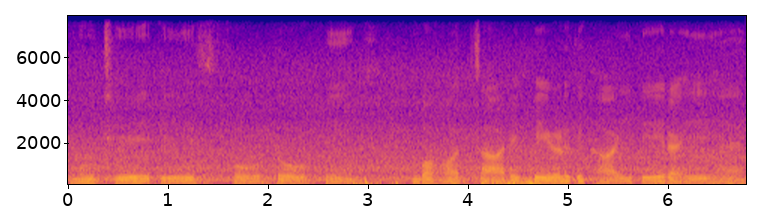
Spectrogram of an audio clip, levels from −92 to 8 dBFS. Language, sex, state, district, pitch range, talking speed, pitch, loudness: Hindi, male, Madhya Pradesh, Katni, 90-100 Hz, 95 wpm, 95 Hz, -19 LUFS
